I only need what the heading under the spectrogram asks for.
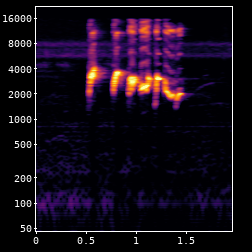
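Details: Red-whiskered bulbul kept for song training at dawn, pushed toward a wild double-note style; one loud phrase opens with a bright whistled note, then a rapid chain of liquid slurred notes that drops in pitch.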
